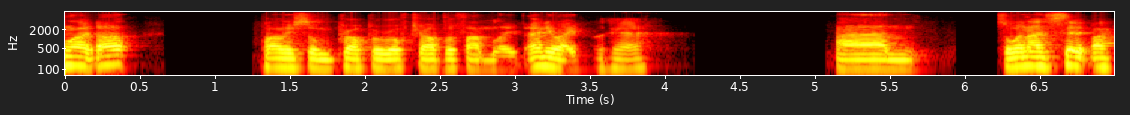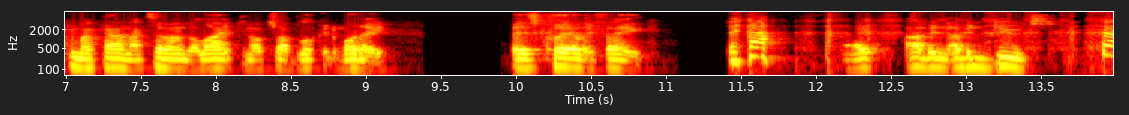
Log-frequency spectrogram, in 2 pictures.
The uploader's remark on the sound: we recorded this one remotely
